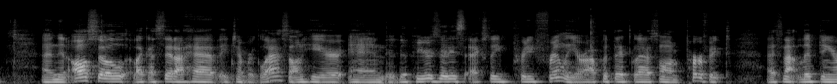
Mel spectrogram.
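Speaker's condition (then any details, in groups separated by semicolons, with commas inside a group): No condition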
